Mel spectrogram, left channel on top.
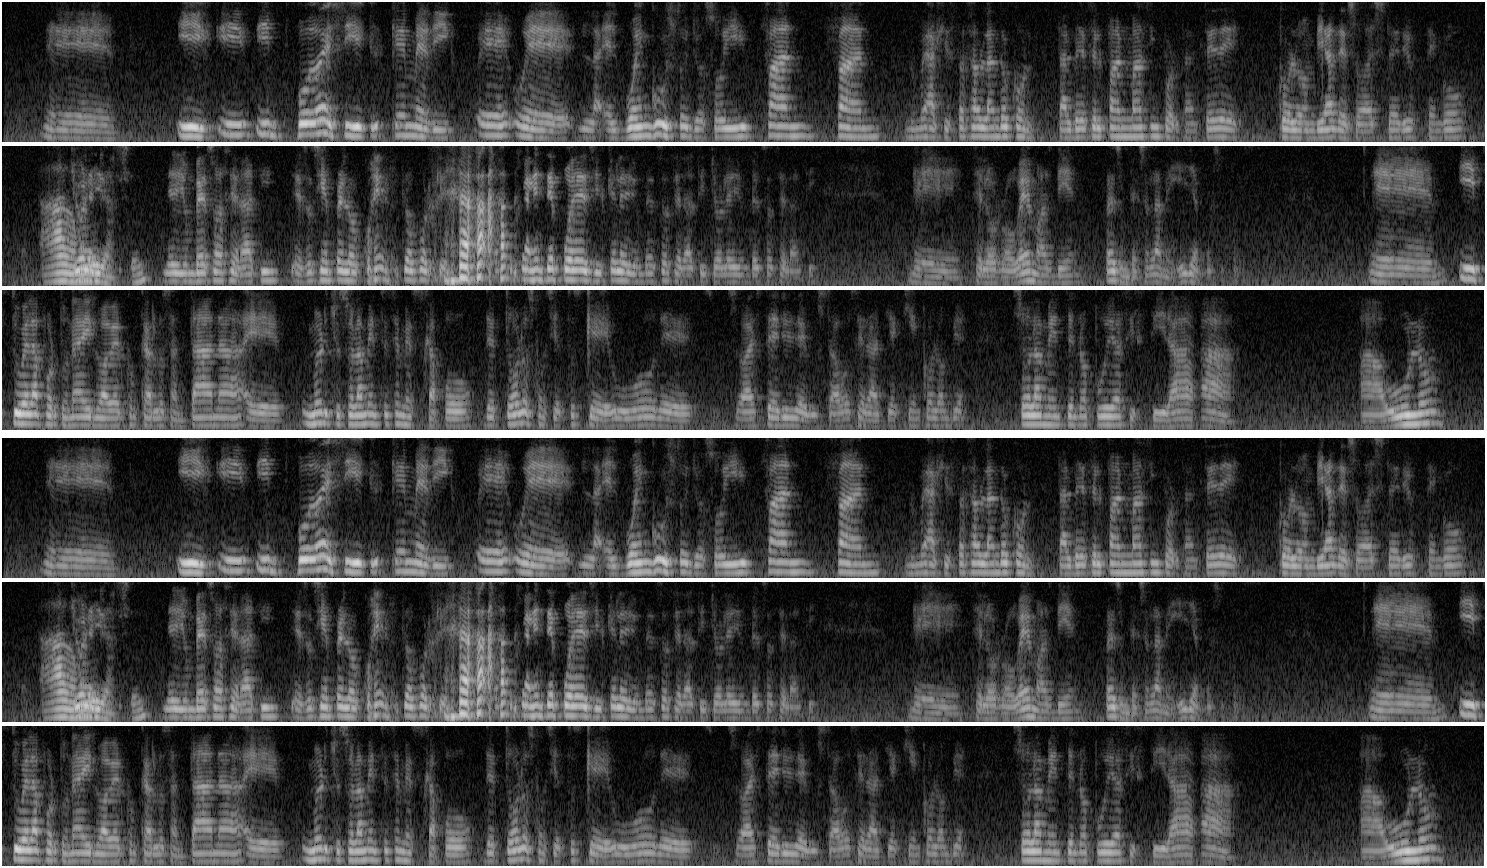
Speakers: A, on the right; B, on the left.
A: Eh, y, y- y puedo decir que me di eh, eh, la- el buen gusto. Yo soy fan, fan. no Aquí estás hablando con tal vez el fan más importante de Colombia, de Soda Stereo. Tengo,
B: Ah,
A: yo
B: no me
A: le,
B: digas, sí.
A: le di un beso a Cerati. Eso siempre lo <laughs> cuento porque
B: <laughs>
A: mucha gente puede decir que le di un beso a Cerati. Yo le di un beso a Cerati. Eh, se lo robé más bien. Pues un beso en la mejilla, por supuesto. Eh, y tuve la fortuna de irlo a ver con Carlos Santana. Eh, mejor dicho, solamente se me escapó de todos los conciertos que hubo de Soda Stereo y de Gustavo Cerati aquí en Colombia. Solamente no pude asistir a, a, a uno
